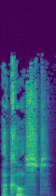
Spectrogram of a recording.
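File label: "accost", British English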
